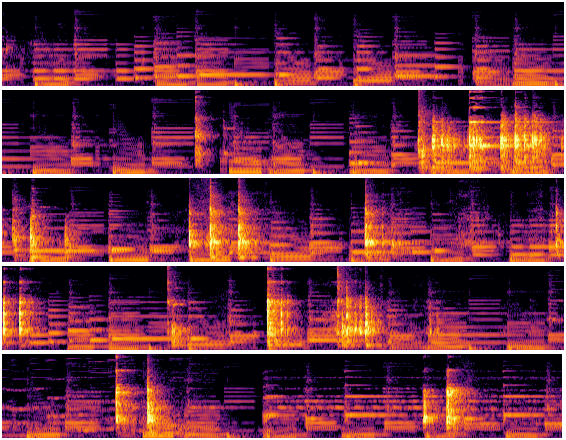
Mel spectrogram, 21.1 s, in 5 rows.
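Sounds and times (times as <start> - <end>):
background music with bass line: 0.0 - 21.0
metal muffin tin clanking: 5.7 - 6.0, 7.3 - 9.0, 9.8 - 10.5, 11.1 - 13.0, 13.9 - 16.0, 17.7 - 18.2, 20.0 - 20.4.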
